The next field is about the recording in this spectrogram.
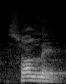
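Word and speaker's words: صلّ: Swalli with swad, okay.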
